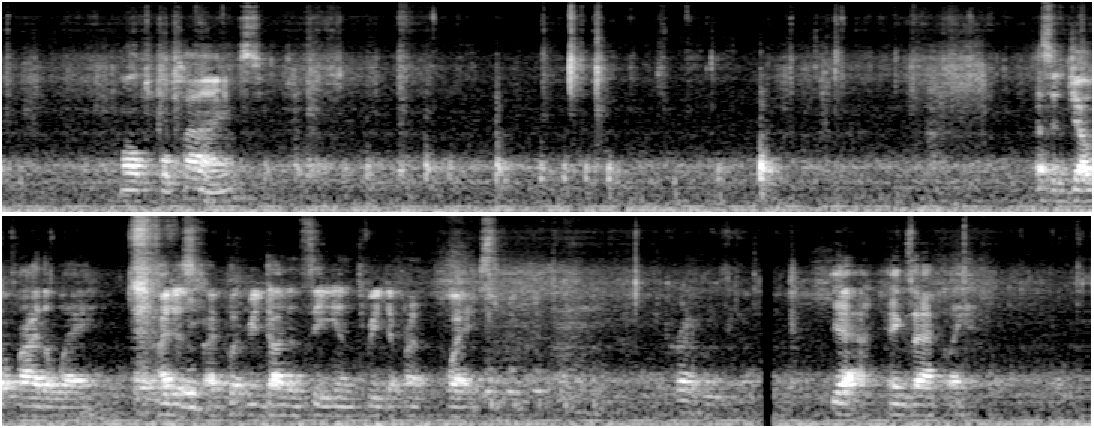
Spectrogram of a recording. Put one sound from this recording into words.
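An older man speaks calmly, lecturing.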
